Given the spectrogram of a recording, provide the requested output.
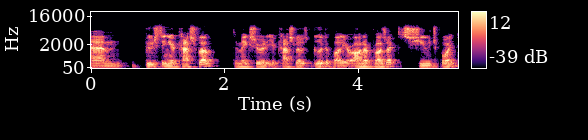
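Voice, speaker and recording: A man with a fairly low pitch and a bright, sharp tone talks at a moderate pace with ordinary pitch variation over a quiet background. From Ireland. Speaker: contracts consultant. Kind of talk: podcast interview. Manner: frequent fillers.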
